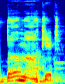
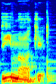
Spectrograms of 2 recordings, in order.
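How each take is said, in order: First: The word the is said with a short vowel. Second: The word the is said with a long vowel. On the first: The speaker calls it right. "But it's" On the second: The speaker calls it wrong. "not the market"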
